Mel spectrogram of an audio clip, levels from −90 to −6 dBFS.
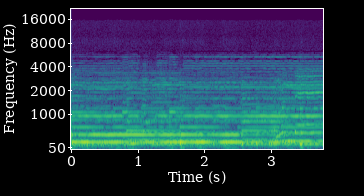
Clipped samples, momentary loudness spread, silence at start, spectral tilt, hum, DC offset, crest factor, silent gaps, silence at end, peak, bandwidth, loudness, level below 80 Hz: under 0.1%; 3 LU; 0 s; -8.5 dB/octave; none; under 0.1%; 12 dB; none; 0 s; -10 dBFS; 6 kHz; -24 LUFS; -52 dBFS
